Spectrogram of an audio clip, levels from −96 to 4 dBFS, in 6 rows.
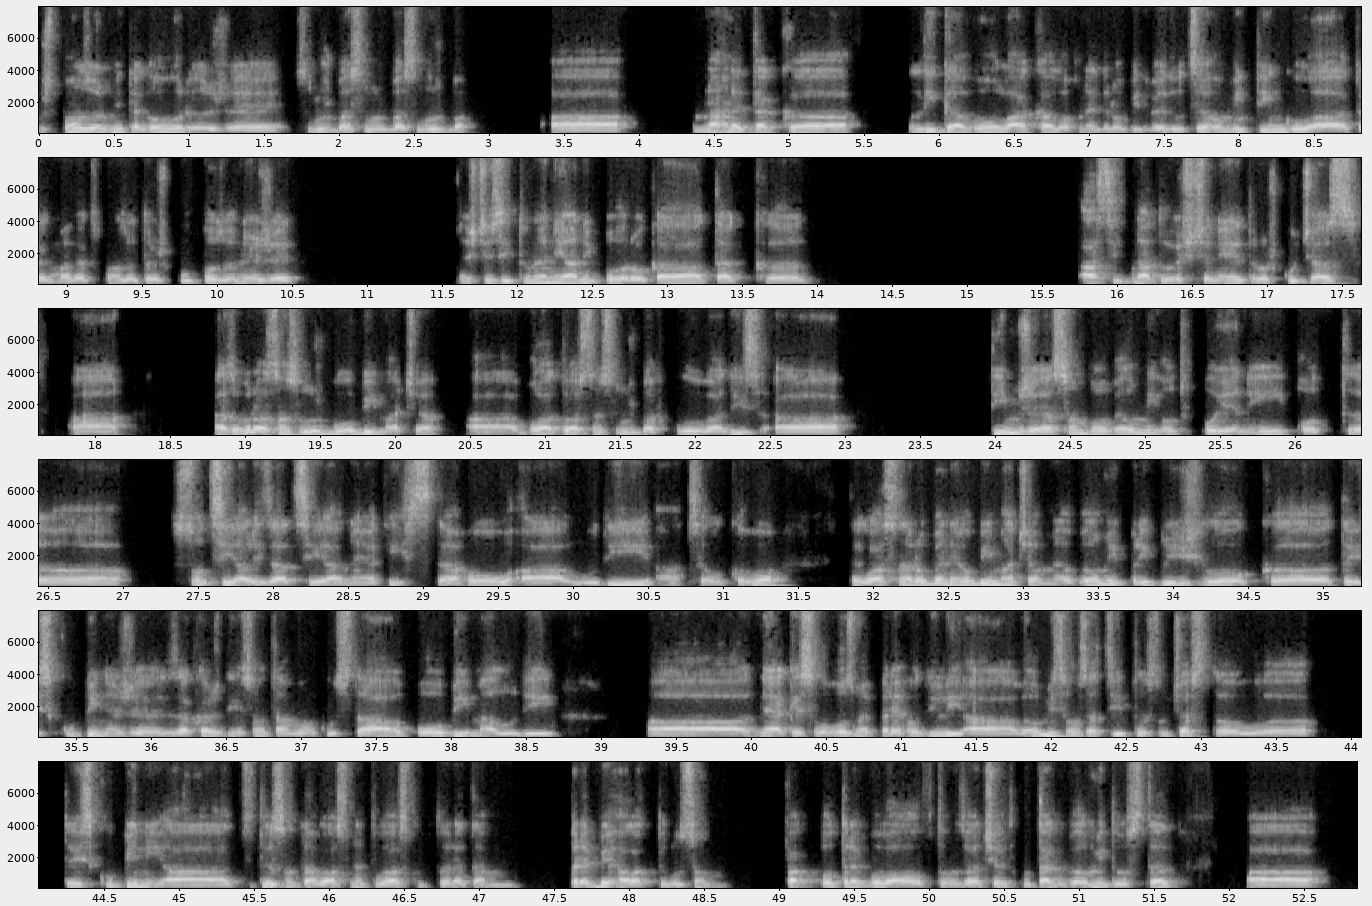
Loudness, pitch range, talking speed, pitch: -19 LUFS, 85-95 Hz, 145 wpm, 90 Hz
